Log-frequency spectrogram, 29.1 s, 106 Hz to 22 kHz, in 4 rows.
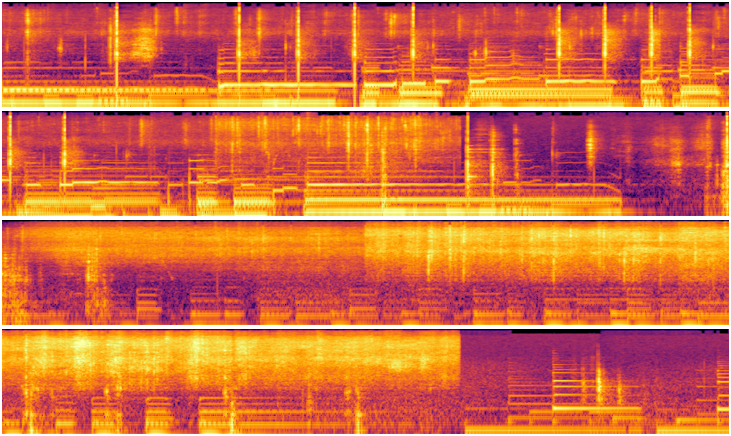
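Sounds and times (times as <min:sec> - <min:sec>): steady hiss: 0:00.0 - 0:11.9, 0:13.6 - 0:27.3
soft background music: 0:00.0 - 0:13.4.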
